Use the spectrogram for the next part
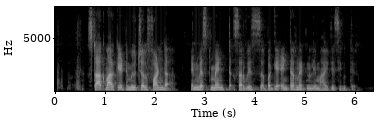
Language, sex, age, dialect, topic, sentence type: Kannada, male, 18-24, Mysore Kannada, banking, statement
